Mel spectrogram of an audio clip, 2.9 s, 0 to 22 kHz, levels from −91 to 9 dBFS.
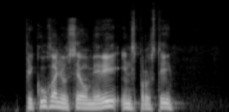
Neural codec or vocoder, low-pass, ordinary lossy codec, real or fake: codec, 44.1 kHz, 7.8 kbps, Pupu-Codec; 19.8 kHz; Opus, 24 kbps; fake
